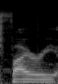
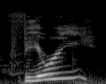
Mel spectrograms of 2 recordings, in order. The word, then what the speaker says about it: fiery: We would have to use fiery. Oh. Fury? Have I been pronouncing this wrong? Fury Dragon Shoes. I thought it was Fiery Dragon Shoes. Fury Dragon Shoes? It's fiery. Fiery.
